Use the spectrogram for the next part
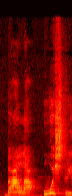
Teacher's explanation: Cai na mesma situação que baú. Balaústre, nós separamos, ó, percebam, nós separamos o U do A. Nós temos um hiato aqui.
